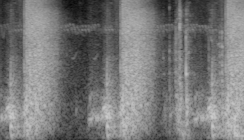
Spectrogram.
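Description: A whip lashing and cracking repeatedly, about once a second.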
